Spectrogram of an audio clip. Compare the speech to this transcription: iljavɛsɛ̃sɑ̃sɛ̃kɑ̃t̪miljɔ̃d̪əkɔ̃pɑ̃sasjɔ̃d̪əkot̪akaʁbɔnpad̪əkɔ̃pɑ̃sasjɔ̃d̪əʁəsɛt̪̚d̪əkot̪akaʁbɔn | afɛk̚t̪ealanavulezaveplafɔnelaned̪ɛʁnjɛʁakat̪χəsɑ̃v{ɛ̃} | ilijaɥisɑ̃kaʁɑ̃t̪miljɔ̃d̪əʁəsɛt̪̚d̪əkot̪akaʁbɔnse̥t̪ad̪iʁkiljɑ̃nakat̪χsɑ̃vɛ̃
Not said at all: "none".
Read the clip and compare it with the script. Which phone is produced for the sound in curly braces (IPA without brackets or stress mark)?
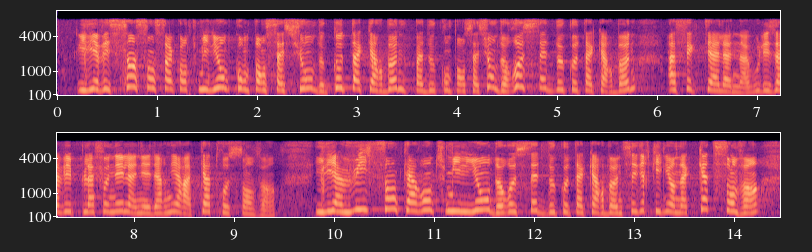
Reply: ɛ̃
